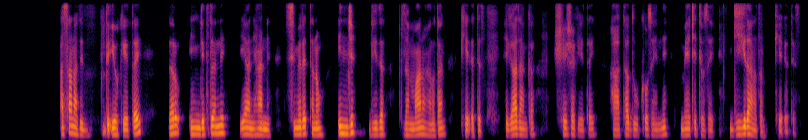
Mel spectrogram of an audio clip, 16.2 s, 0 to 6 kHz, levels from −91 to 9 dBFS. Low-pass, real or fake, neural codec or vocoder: 5.4 kHz; fake; codec, 24 kHz, 1.2 kbps, DualCodec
